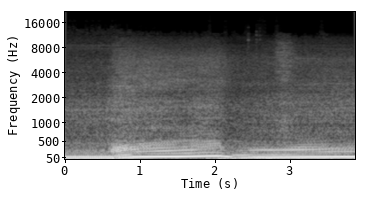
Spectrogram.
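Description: A 12-valve Cummins diesel truck fitted with a #0 fuel plate accelerates hard with the tires peeling out, its engine note loud and close, rising and then dipping before pulling again.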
